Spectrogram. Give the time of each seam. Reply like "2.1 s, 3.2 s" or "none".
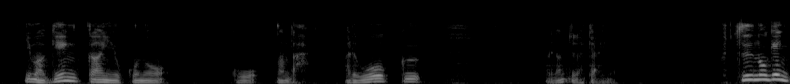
none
